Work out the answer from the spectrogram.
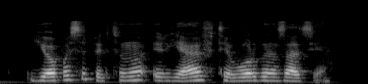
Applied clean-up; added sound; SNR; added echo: none; none; none; none.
